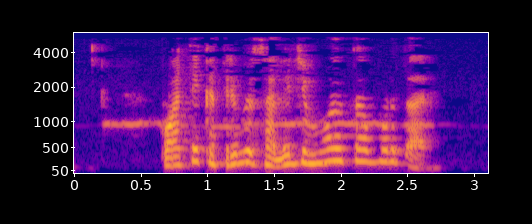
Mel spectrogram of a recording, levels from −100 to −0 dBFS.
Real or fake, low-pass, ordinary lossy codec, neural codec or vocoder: fake; 5.4 kHz; MP3, 32 kbps; vocoder, 44.1 kHz, 128 mel bands every 256 samples, BigVGAN v2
